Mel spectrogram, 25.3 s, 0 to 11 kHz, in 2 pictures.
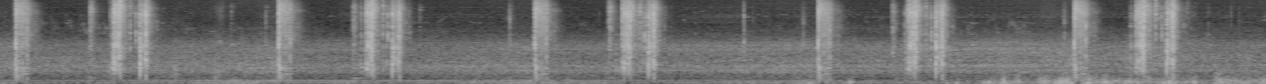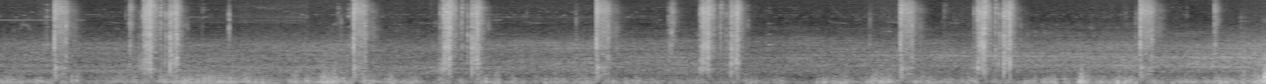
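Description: Spring-powered airsoft M37 shotgun firing BBs outdoors: a series of about twenty sharp, close cracks at a steady, fairly rapid rhythm over a low background hum, with no talk.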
